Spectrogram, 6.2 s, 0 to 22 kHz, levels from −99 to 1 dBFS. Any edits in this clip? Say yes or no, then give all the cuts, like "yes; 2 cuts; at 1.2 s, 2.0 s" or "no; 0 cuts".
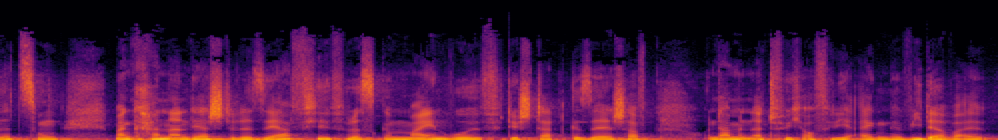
no; 0 cuts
